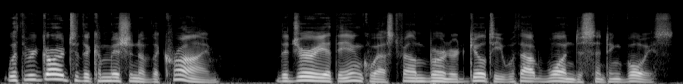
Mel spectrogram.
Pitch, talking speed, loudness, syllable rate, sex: 145 Hz, 175 wpm, -17 LUFS, 5.3 syllables/s, male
